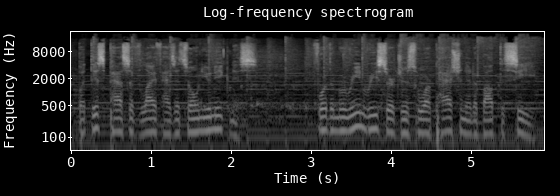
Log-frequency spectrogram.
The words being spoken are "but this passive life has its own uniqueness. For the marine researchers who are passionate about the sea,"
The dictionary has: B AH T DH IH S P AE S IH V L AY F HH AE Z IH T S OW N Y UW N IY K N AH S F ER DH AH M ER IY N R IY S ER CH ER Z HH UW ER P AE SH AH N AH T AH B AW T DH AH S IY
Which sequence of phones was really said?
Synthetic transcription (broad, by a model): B AH T DH IH S P AE S IH V L AY F HH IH Z IH T S OW N Y UW N IY K N AH S F ER DH AH M ER IY N R IY S ER CH ER Z HH UW ER P AE SH AH N AH T AH B AW T DH AH S IY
